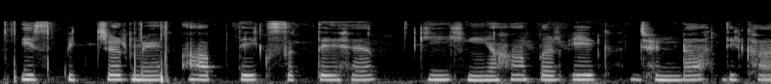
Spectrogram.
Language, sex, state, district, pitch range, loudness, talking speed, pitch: Hindi, male, Himachal Pradesh, Shimla, 210-220 Hz, -22 LUFS, 100 wpm, 215 Hz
